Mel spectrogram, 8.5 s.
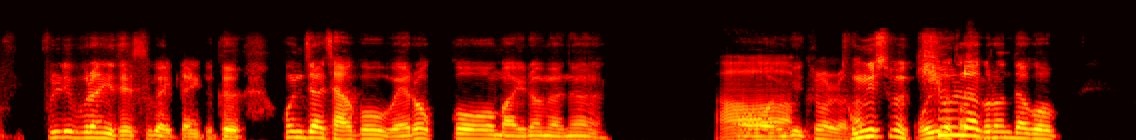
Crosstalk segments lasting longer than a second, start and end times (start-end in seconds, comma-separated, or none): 5.4-7.5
